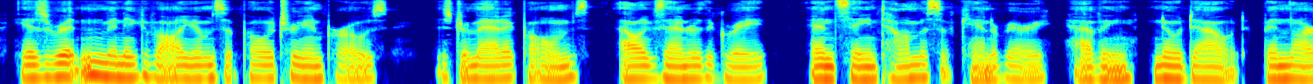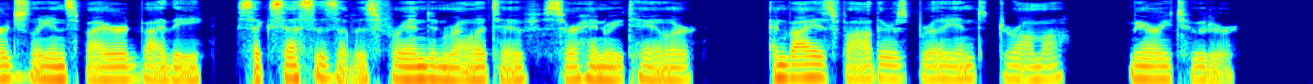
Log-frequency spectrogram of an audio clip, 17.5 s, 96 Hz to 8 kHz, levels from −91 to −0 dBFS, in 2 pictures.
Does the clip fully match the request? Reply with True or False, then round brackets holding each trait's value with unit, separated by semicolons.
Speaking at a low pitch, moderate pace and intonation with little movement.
True (125 Hz; 155 wpm; 1.5 semitones)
